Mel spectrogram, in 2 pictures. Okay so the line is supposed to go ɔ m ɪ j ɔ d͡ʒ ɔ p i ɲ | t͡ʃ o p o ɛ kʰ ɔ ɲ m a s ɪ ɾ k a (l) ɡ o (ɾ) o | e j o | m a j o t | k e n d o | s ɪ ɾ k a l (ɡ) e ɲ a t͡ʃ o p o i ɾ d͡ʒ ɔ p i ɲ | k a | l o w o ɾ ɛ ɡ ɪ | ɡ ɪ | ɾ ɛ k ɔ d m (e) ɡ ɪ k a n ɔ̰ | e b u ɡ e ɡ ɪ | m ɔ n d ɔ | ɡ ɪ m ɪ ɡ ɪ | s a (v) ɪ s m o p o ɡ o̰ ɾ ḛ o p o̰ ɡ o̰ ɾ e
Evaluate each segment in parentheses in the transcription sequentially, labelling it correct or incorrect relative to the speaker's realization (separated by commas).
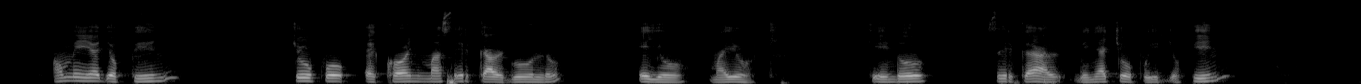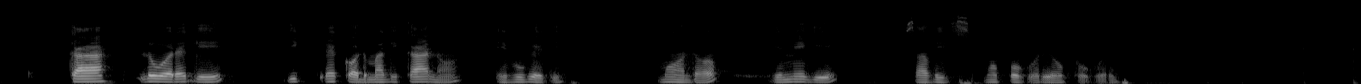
correct, incorrect, incorrect, incorrect, correct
